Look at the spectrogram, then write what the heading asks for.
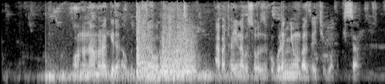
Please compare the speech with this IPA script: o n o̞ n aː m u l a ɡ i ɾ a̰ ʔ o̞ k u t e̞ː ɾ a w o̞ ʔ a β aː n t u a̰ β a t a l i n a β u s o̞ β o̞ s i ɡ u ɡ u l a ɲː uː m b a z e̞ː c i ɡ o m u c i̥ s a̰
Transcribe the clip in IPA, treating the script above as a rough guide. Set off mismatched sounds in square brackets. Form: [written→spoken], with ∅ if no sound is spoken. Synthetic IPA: o n o̞ n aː m u l a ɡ i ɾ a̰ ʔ o̞ k u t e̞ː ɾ a w o̞ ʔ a β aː n t u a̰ β a t a l i n a β u s o̞ β o̞ [s→z] i [ɡ→k] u ɡ u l a ɲː uː m b a z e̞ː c i ɡ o m u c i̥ s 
